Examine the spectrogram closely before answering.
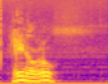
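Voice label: "rinorroe", Dutch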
